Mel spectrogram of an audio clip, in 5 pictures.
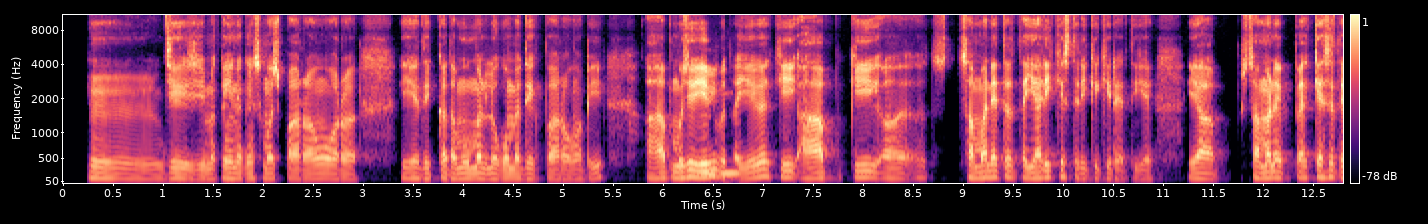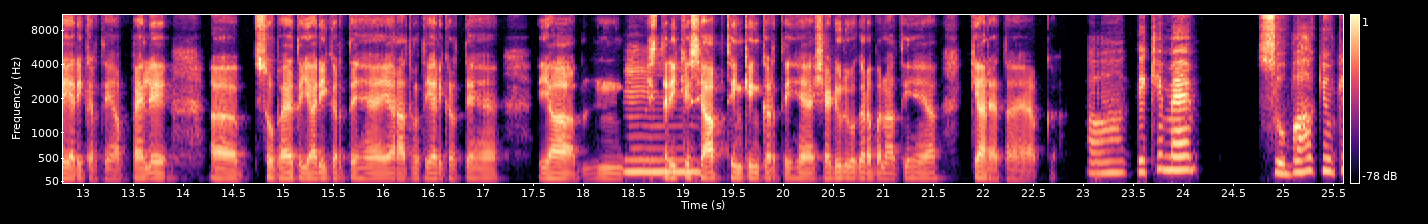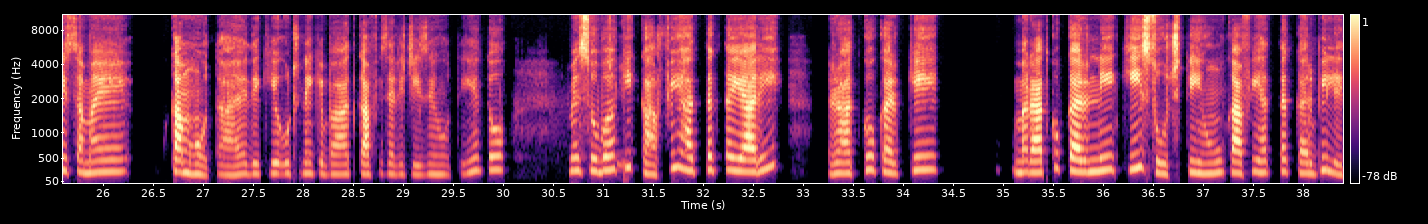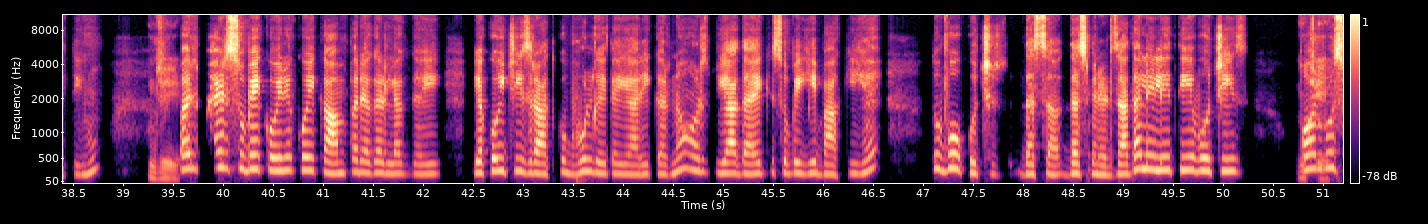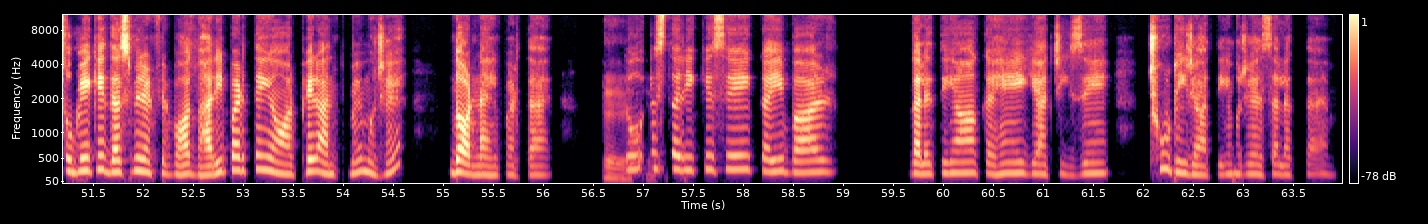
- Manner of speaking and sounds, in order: in English: "थिंकिंग"; in English: "शेड्यूल"; other background noise
- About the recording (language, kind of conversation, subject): Hindi, advice, दिनचर्या की खराब योजना के कारण आप हमेशा जल्दी में क्यों रहते हैं?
